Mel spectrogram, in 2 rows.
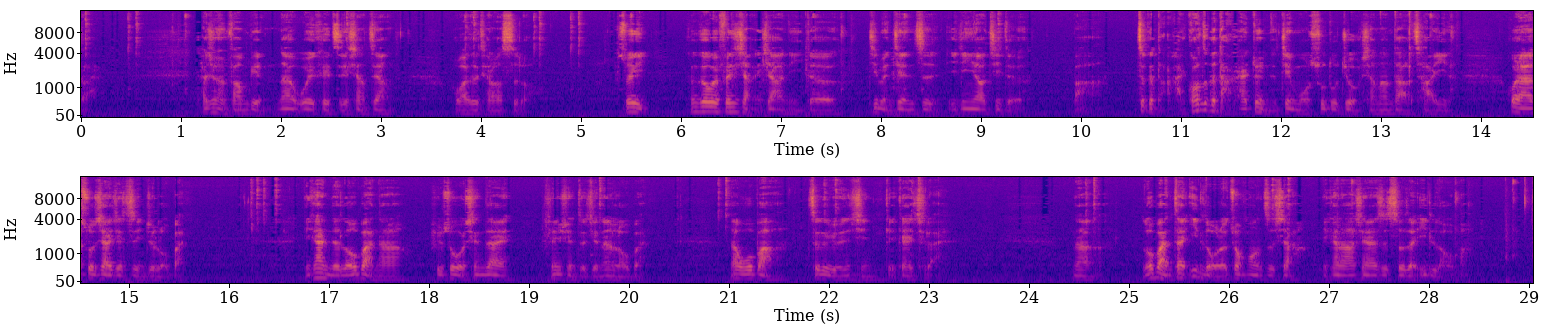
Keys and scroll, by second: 6.5 ctrl+z.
